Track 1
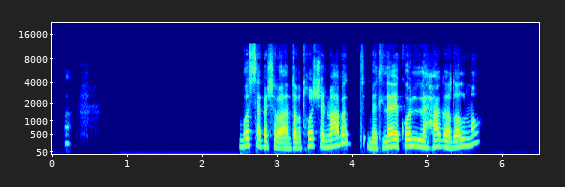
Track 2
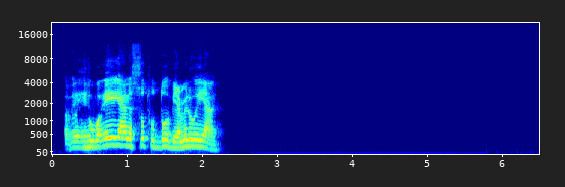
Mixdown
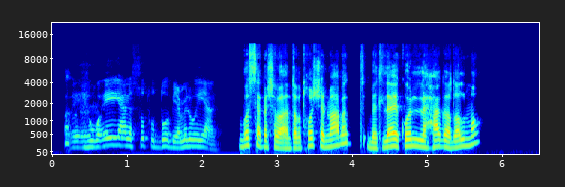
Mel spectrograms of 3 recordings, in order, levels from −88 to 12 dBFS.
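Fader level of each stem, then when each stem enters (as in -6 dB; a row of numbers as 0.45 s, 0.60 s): 0.0 dB, -15.0 dB; 0.00 s, 0.00 s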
